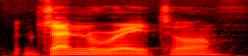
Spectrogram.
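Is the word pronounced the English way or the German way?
English. The word is pronounced the English way. The speaker calls it right. "Generator im Englischen"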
